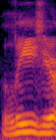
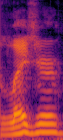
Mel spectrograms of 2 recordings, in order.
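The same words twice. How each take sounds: First: It is said with an American pronunciation. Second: It is said with a British pronunciation.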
